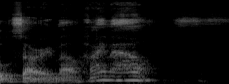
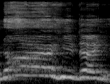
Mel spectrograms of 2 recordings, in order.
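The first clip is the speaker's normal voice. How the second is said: slow, much higher shouted no; mock stern shout; 14 semitones higher, 5 dB louder, much slower than usual. Host shouting down the players, a mock slow yell. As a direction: overrule them with a drawn-out yell.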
